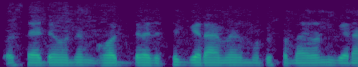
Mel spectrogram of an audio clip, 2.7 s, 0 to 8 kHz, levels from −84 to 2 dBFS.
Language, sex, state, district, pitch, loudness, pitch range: Bengali, male, West Bengal, Purulia, 110 Hz, -40 LUFS, 105-110 Hz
